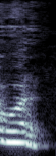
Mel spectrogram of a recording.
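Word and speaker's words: were: चूंकि वी हमारा प्लूरल है इसलिए वी के साथ हमारा क्या लगेगा, वर। इसको चाहे वर पढ़िए चाहे वेयर पढ़िए, अलग अलग कंट्री में अलग अलग प्रोनाउंसिएशन है।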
